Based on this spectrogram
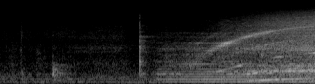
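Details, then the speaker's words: CECOR SD-15 Sump Shark coolant sump vacuum with a battery/inverter conversion, started on battery power (it can also plug into 120 V). Near silence, soft clicks, then a smooth whine climbing steadily as the vacuum motor spins up; running normally. "So you can use the battery or plug it into 120 volt. That's correct. Yeah. So right now we're on battery power."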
